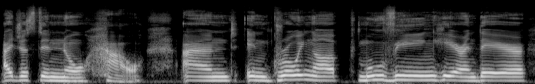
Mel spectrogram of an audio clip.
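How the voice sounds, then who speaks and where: A young adult woman from Cameroon, a guest in an interview, telling her story in a lively casual way and acting out her younger self. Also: on the low side, slow pace, smooth. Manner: animated storytelling, acts out her younger self, laughs easily.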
